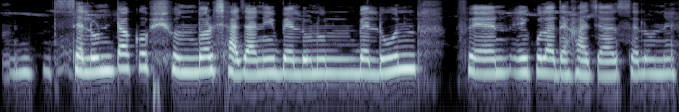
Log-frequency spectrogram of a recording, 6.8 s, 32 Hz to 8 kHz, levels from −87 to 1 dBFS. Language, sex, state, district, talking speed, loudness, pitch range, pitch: Bengali, female, Assam, Hailakandi, 95 wpm, -18 LUFS, 215-245 Hz, 225 Hz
